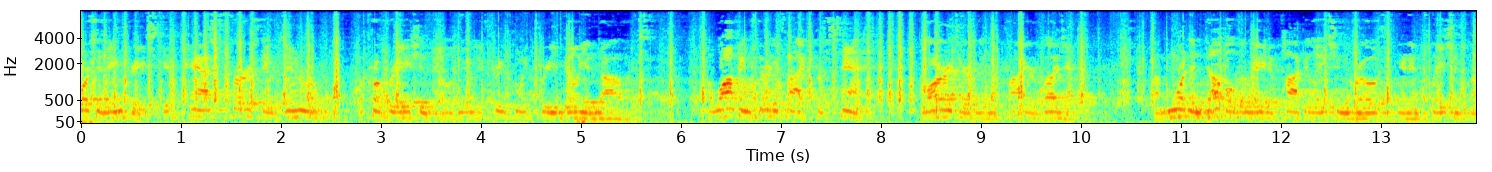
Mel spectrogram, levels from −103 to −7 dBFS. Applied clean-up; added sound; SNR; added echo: none; Rattle; 6 dB; reverberation time 2.9 s.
